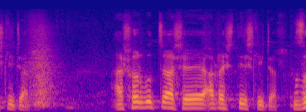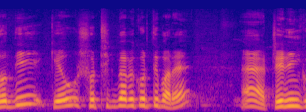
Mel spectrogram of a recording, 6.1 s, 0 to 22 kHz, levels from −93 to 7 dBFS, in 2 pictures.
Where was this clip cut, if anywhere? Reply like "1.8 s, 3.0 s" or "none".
2.8 s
